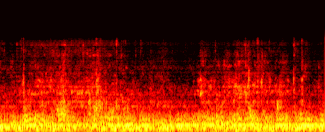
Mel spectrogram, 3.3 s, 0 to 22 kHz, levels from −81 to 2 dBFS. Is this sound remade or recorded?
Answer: remade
